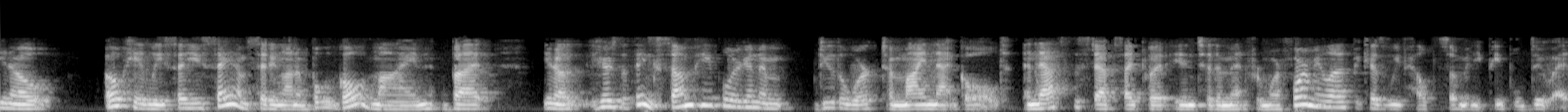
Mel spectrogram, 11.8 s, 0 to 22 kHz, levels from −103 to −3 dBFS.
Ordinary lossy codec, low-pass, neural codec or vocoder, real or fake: AAC, 32 kbps; 5.4 kHz; none; real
